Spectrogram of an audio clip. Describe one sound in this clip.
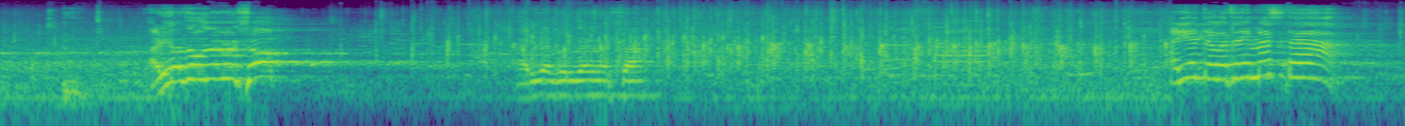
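A group of young women shout a chant in unison.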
